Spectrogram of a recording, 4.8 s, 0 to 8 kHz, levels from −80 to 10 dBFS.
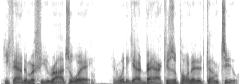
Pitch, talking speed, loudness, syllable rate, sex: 120 Hz, 215 wpm, -21 LUFS, 4.8 syllables/s, male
